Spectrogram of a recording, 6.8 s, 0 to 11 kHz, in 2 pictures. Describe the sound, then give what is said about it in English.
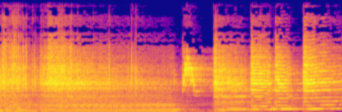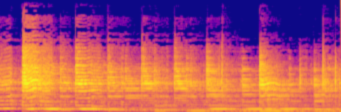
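A baritone electric guitar played through an amp on the neck pickup, loud: a thick, distorted chord rings for two seconds, then a run of picked notes and chords follows, with no talking. “That's in the bridge position on number 4 on the baritone. Let's go to the middle. Whoa. And let's go to the neck.”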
